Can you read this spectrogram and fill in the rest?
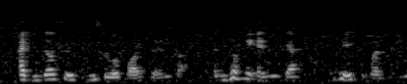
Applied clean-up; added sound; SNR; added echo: classical method Wiener filter.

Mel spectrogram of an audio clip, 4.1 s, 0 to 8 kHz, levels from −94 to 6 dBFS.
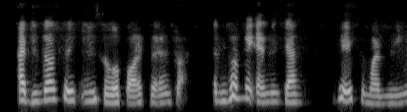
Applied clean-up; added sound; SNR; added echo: neural mask model Resemble Enhance denoiser.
